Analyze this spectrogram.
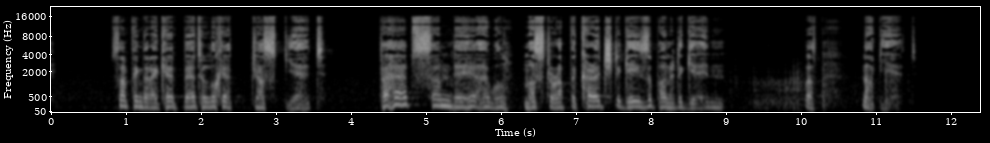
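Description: A middle-aged man speaks slowly and gravely, close by.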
